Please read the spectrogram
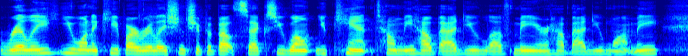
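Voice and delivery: mock angry man voice. Retelling a couple's argument, the speaker imitates the angry man. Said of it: "He gets so pissed".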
